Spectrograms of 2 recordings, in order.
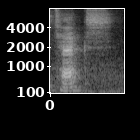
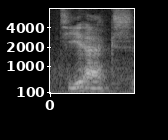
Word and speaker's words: TX: My name is Tex. TX is my first name, so they always pronounce my name wrong. It's always Tx, or is Tex here? Or TX?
